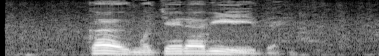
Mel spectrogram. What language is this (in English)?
Nüpode Huitoto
